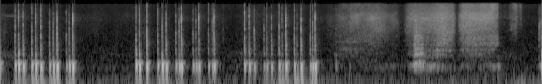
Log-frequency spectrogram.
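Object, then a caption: Cloth-covered hardcover book. Fingertips and nails tap and scratch a closed, solid, medium grey-beige cloth-covered hardcover book held up close to binaural microphones. Three bursts of quick, dull, low taps are followed by soft, breathy scratching strokes across the cover and spine with a bright, hissy texture.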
